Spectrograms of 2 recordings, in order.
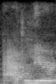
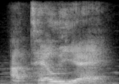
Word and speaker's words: Atelier: which I recently learned Adler is not pronounced Adler or Taylor they're pronounced Atelier it's a French word so just like I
